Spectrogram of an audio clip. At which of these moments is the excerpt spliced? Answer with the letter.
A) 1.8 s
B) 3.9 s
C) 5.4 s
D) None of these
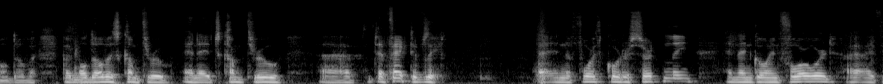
C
